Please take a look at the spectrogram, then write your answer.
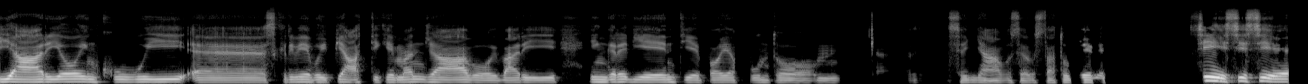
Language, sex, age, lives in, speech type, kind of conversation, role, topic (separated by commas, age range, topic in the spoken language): Italian, male, 40-44, Italy, conversation, advice, user, Qual è un cambiamento importante nella tua salute che sta alterando la tua vita quotidiana?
